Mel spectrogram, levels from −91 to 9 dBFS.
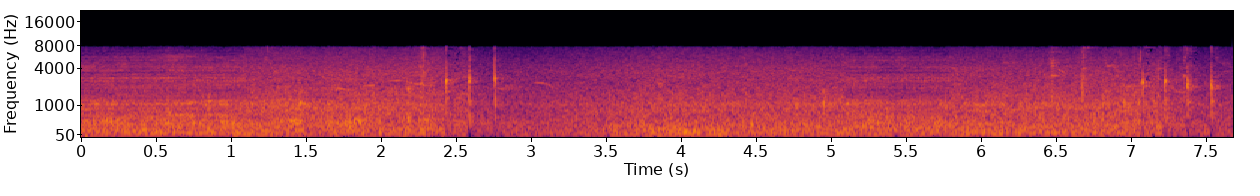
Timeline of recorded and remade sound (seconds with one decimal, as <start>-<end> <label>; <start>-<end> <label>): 0.0-1.1 remade; 1.1-5.1 recorded; 5.1-5.8 remade; 5.8-7.7 recorded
